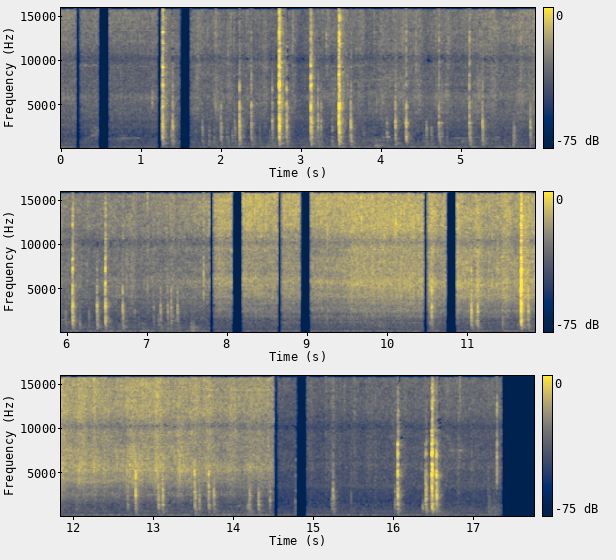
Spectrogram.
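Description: Onions and capsicum sizzling in a ceramic-coated frying pan while a spatula stirs them, with many sharp clicks of the spatula against the pan. The hiss swells louder about ten seconds in, and the sound cuts off suddenly near the end.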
